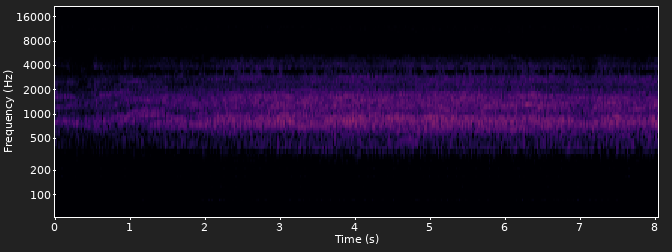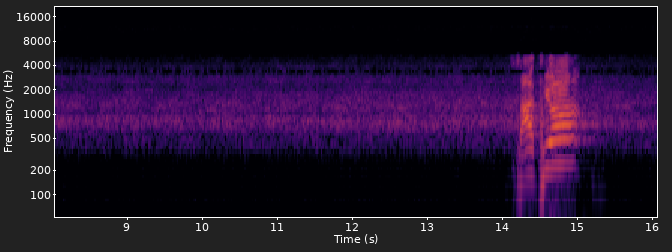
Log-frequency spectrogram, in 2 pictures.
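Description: A large crowd murmurs and cheers steadily outdoors.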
